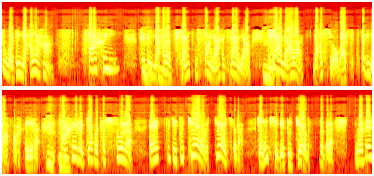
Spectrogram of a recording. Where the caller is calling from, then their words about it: Qingdao, Shandong, China; 我是青岛的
